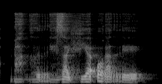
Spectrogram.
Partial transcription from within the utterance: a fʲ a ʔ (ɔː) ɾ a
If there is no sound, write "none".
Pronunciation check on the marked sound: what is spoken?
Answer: ɔ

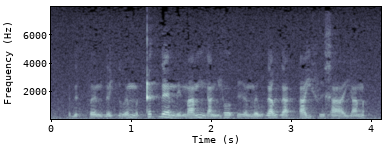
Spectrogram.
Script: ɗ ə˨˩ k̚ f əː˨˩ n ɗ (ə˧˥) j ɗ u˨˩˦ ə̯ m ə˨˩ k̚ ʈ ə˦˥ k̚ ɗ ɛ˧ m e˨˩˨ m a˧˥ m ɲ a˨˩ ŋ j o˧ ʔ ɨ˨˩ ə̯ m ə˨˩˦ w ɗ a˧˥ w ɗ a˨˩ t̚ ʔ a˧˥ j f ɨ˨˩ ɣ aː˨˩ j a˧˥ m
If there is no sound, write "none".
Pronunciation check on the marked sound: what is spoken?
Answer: ə˨˩˨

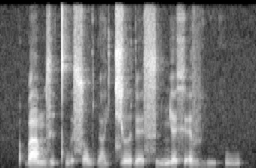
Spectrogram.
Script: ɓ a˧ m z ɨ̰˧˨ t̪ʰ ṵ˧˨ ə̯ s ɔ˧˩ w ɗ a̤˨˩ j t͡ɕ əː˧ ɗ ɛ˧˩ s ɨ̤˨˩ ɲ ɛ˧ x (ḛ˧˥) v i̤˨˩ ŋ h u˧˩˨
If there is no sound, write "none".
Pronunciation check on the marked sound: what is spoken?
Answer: ɛ̰˧˥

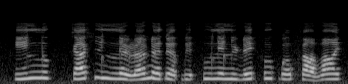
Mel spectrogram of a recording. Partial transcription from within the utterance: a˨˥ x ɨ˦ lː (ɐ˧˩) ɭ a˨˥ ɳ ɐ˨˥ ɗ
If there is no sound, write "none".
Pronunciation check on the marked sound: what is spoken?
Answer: ɐ˧˩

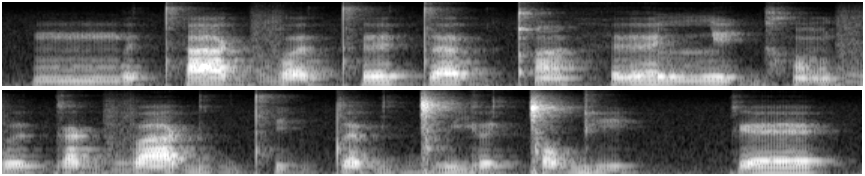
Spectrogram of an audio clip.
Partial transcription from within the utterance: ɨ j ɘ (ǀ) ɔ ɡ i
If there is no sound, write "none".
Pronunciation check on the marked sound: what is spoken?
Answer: ǀ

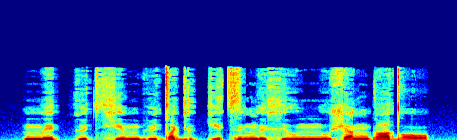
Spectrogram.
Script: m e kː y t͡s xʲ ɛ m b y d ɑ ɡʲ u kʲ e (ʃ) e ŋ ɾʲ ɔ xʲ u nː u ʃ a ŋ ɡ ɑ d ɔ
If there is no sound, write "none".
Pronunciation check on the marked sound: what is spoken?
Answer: t͡s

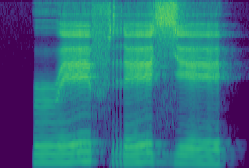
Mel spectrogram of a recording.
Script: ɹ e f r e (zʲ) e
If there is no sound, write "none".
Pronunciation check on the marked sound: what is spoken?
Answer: zʲ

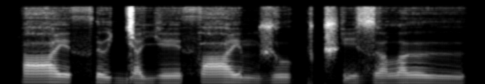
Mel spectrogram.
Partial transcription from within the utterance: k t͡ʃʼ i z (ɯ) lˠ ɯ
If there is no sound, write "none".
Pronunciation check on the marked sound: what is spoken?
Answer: ɯ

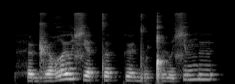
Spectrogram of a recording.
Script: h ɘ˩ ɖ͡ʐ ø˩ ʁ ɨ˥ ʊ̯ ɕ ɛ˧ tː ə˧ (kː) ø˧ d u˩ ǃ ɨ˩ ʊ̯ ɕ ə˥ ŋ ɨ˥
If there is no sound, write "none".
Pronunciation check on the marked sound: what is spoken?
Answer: kː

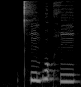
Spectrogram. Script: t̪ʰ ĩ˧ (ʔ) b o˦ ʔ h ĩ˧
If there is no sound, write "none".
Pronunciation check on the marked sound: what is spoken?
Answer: none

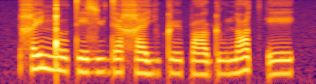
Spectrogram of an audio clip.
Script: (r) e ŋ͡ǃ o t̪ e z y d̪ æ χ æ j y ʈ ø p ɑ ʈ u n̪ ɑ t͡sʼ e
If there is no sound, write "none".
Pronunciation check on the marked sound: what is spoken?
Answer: χ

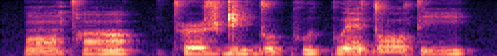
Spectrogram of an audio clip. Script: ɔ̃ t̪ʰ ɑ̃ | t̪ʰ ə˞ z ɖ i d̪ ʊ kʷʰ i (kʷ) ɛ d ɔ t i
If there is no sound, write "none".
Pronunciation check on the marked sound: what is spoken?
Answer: kʷ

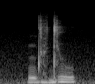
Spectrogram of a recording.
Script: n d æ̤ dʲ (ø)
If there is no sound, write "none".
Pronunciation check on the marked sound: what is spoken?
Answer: u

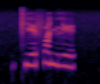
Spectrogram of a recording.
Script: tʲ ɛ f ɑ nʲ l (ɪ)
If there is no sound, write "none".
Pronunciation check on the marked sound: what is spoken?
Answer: ɪ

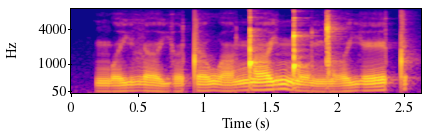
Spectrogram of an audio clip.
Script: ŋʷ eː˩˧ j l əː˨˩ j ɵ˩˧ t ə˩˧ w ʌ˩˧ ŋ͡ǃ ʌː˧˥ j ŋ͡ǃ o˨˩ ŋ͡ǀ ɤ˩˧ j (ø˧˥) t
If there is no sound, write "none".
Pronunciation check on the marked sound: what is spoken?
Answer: e˧˥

